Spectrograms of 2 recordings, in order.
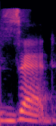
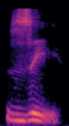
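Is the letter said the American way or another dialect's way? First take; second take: other dialect; American. First: The letter is said as in non-American dialects. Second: The letter is said as in American English. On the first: "In uh, other English dialects, they say Z" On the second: "But in American English, we say Z"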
